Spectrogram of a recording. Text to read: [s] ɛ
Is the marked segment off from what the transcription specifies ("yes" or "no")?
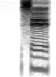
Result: no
